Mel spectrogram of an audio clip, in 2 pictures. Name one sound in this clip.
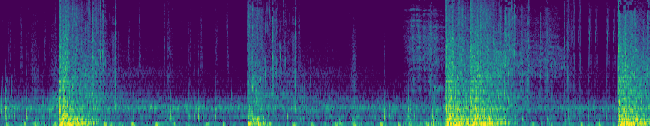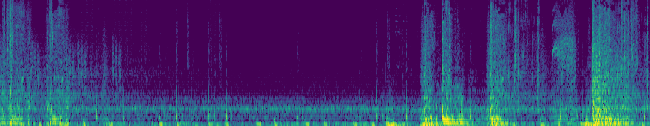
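Heavy impacts and crunching hits burst out in a fight.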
